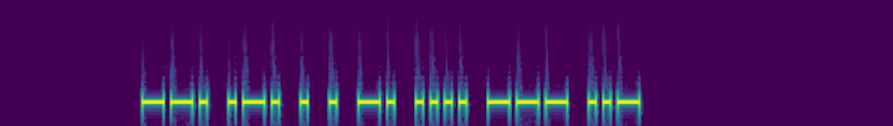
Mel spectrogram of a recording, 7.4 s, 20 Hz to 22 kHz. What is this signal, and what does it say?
Morse code, heard as a keyed tone, about 20 wpm, 700 Hz. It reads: GREENHOU
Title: Build A Word - 4 Letters At A Time - 10-Letter Words - 20wpm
